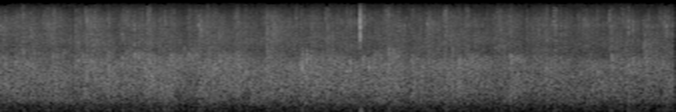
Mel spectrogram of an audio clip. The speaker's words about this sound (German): Lass uns Gott dafür einen Applaus geben.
